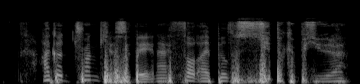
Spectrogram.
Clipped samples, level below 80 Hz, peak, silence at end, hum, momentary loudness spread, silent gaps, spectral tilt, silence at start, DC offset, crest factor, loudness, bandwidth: under 0.1%; -52 dBFS; -8 dBFS; 0.15 s; none; 8 LU; none; -4.5 dB/octave; 0.2 s; under 0.1%; 22 dB; -30 LUFS; 9.4 kHz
